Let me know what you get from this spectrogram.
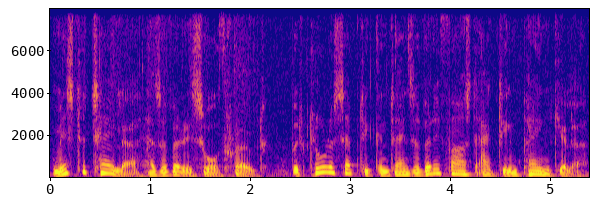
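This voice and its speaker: A man's voice: lowish voice, wildly swooping pitch, moderate pace, mellow, a little hiss or hum. A man delivering scripted advert narration. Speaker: advert voice-over.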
